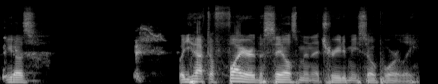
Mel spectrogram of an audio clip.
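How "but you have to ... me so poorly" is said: plain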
